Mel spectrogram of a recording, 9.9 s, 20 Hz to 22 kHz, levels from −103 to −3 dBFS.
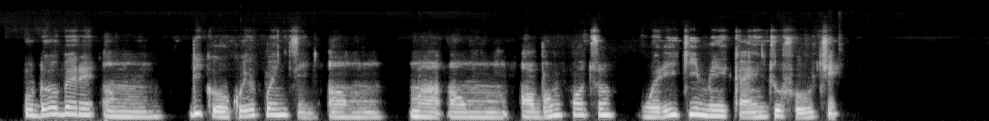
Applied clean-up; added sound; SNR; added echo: neural mask model Resemble Enhance denoiser.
